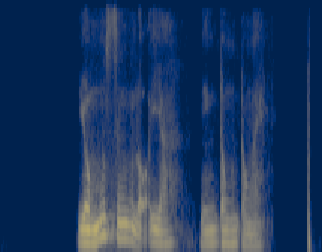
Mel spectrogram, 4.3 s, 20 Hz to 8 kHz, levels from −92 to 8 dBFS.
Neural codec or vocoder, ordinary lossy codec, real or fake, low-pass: codec, 16 kHz in and 24 kHz out, 0.9 kbps, LongCat-Audio-Codec, fine tuned four codebook decoder; Opus, 16 kbps; fake; 7.2 kHz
